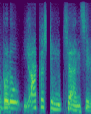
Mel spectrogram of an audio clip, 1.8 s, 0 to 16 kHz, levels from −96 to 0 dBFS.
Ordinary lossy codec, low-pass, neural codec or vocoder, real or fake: none; 14.4 kHz; codec, 44.1 kHz, 0.9 kbps, DAC; fake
